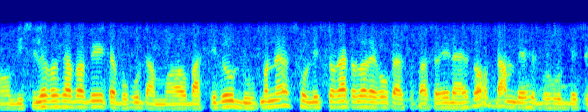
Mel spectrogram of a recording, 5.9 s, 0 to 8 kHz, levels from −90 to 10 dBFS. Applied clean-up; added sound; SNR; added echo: none; none; none; none.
